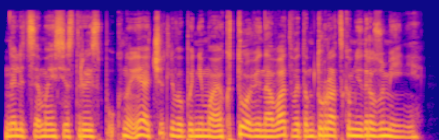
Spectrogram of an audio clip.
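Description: An audiobook reader narrating in an even, measured first-person voice at a middle pitch. The sound is close and very dry, as from a treated booth. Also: dry recording.

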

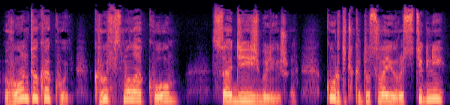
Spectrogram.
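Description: A man's voice: sits high, expressive, unhurried, warm tone, no room sound, clean studio sound, pitched above the performer's own voice. A man voicing a sly, cackling old male sorcerer who talks in a folksy, mock-tender, chatty way. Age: older.

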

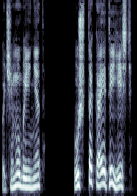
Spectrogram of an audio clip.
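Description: A man's voice: on the high side, moderate pace, no echo, clean studio sound, close to an everyday voice. A man voicing a stern, self-righteous husband, cold and reproachful, who lectures his wife.

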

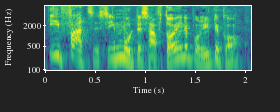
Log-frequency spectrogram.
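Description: A man co-hosting a satirical chat show, throwing in quick jokes and mock quotes. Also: high voice, huge pitch swings, a bit bright, breathy edge, soft background music. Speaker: co-host.

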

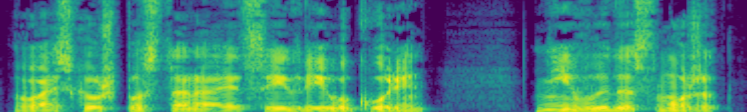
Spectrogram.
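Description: A man's voice: low voice, lively intonation, normal speed, a bit bright, no room sound, studio quality. A man voicing a plain-spoken soldier who talks in a folksy, cursing way. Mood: urgent.

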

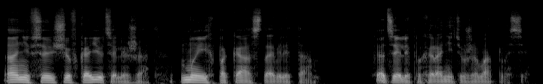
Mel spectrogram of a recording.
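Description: A man voicing a gruff, impatient warrior who speaks bluntly. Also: extremely low pitch, expressive, fast talker, a little mellow, dry recording, clean studio sound, pitched below the performer's own voice.

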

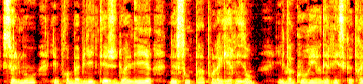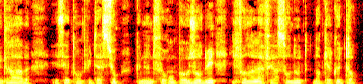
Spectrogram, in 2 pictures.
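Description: A man voicing an irritated army surgeon laying out the odds in measured, emphatic phrases. The voice sits a little higher than the reader's own dark, husky tone, an audiobook figure. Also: animated. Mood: grave. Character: irritated male army surgeon, matter-of-fact.

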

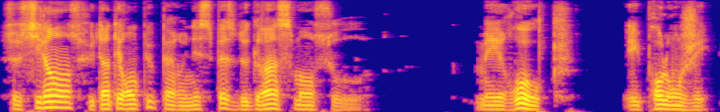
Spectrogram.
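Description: A man reading a classic tale aloud as audiobook narration, measured and deliberate. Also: lowish voice, a little mellow. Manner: slow, measured storytelling. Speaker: audiobook reader.

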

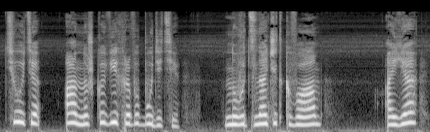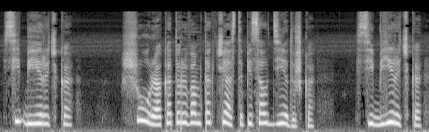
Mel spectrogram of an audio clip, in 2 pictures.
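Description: A woman voicing an earnest, shy little orphan girl who pleads gently and eagerly. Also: high-pitched, no echo, clean studio sound, pitched above the performer's own voice.

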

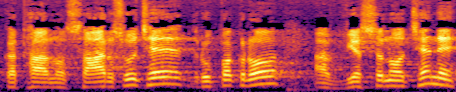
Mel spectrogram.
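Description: A male swami giving a sermon, telling fables lively and firing rhetorical questions at his listeners. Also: on the high side, a little slow, a little hiss or hum. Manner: animated storytelling, rhetorical questions to the audience. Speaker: swami giving a religious discourse. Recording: reverberant hall, faint ambience.

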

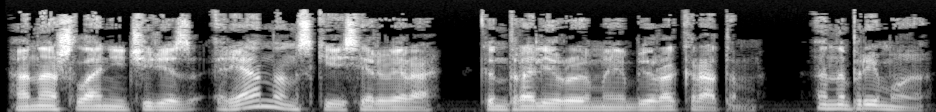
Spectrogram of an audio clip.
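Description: A man reading an audiobook in an even, measured narration. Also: fairly low pitch, no echo. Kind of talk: scripted narration. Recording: dry close studio sound.

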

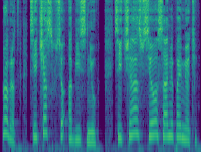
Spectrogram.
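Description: A man reading an audiobook, voicing a fussy, insistent middle-aged woman who talks fast and pushes her point. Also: high voice, lively intonation, a bit bright, dry recording, clean studio sound, pitched above the performer's own voice. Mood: pressing. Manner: rapid, pushy, matter-of-fact.

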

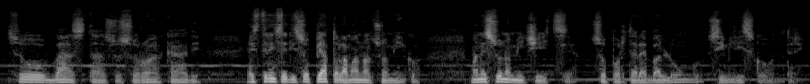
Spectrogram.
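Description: A man reading a classic novel aloud in a measured, even narrating voice. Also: fairly low pitch, soft background music. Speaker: audiobook reader. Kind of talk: literary audiobook reading.

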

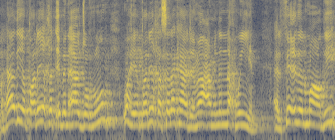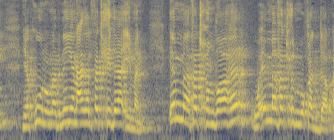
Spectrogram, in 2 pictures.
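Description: Sheikh teaching grammar, really high voice, talks fast, quizzes himself as he goes, echoey room. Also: a little mellow. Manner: asks questions and answers them himself; repeats rules slowly for emphasis. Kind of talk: recorded grammar lesson.

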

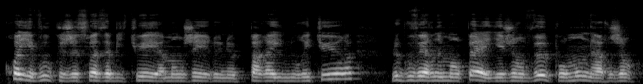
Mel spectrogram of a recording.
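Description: A woman's voice: lowish voice, moderate pace, dark tone, natural voice. A woman reading as a huffy male passenger. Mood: indignant. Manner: huffy, demanding. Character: indignant male ship passenger complaining about food.

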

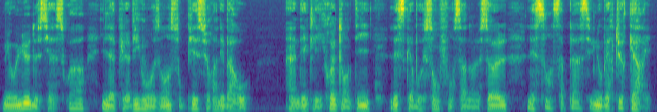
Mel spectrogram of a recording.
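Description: A man reading a novel aloud as an audiobook narrator, in a measured, even storytelling manner. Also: low-pitched, breathy edge. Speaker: audiobook reader.

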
